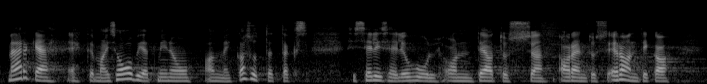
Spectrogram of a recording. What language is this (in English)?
Estonian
